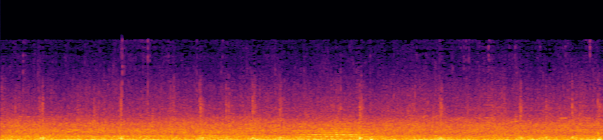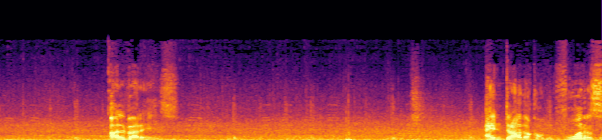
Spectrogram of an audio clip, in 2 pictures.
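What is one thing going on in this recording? A large stadium crowd murmurs.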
